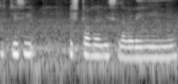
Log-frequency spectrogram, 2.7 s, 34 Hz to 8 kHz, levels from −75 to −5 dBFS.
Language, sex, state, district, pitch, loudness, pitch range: Hindi, female, Jharkhand, Jamtara, 215 Hz, -15 LUFS, 190-240 Hz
